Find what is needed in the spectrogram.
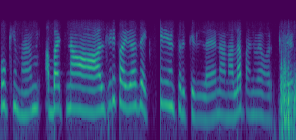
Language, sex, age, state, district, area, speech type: Tamil, female, 18-30, Tamil Nadu, Tiruvarur, rural, conversation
